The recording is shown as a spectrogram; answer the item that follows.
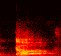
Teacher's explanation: जैसे हम ट बोलेंगे, ट, तो जिह्वा का जो अग्रभाग है एकदम 90 डिग्री पर खड़ा होकर के ऊपर स्पर्श करता है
